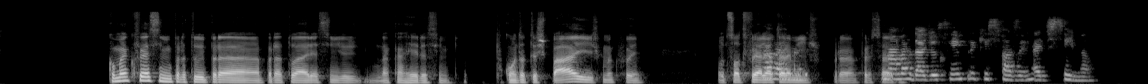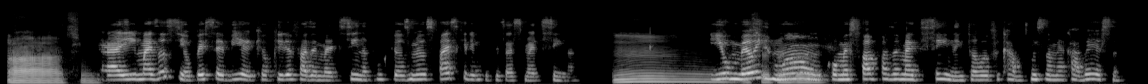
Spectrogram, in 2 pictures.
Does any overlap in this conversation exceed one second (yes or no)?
yes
